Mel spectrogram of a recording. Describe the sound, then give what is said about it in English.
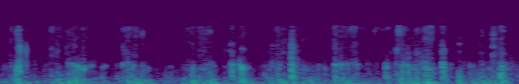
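An English Shire horse's hooves clip-clop in a steady, repeated rhythm on a hard surface, fairly loud, with many crisp strikes and no talking. “One particular breed of horse is the English Shire, known worldwide for its enormous strength and exceptionally good nature.”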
